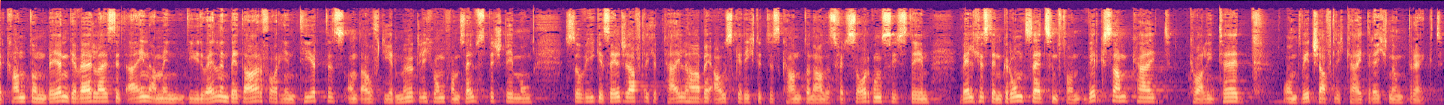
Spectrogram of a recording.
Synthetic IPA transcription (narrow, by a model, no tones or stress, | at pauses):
d̥eːkʰantonbɛʁnɡəvɛːʁlaɪstətʰaɪnamɪndividuɛlənbədaʁfɔʁiɛntʰiːtəsʊ̰ndaʊfd̥iːɛɐmøːɡlɪçʊŋfɔnzɛlpst̚b̥əʃtɪmʊŋ | z̥oviːɡəzɛlʃaftlɪçətʰaɪlhaːbəʔaʊsɡ̥əʁɪçtət̚d̥ɛskʰantonaːləsfɛɐz̥ɔɾɡʊŋszʏsteːm | vɛlçəsd̥eːnɡʁʊntsɛt͡sn̩fɔnvɪɐksaːmkʰaɪt | kv̥alitʰɛːt | ʔʊndvɪɐtʃaftlɪçkʰaɪtʁɛçnʊŋtʁ̥ɛ̰ːkt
